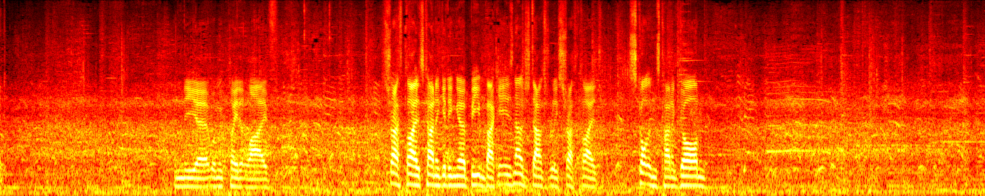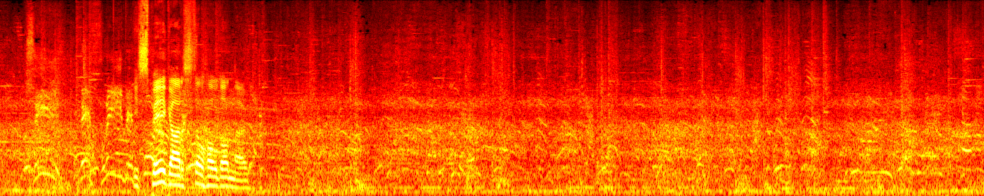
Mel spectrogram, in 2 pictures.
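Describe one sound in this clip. Swords clang against shields in a large battle.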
